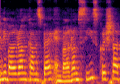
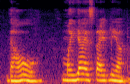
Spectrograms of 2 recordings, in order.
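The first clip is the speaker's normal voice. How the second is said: meek, gentle, mild delivery; 3 semitones lower than usual. Retelling a story, voicing Krishna answering Balaram: Krishna speaking very softly. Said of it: "Krishna says very softly".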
